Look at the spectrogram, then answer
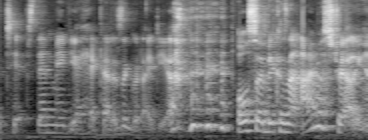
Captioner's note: laughs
